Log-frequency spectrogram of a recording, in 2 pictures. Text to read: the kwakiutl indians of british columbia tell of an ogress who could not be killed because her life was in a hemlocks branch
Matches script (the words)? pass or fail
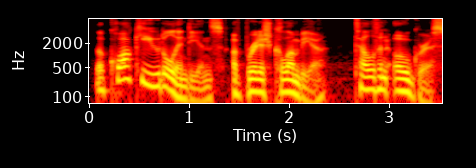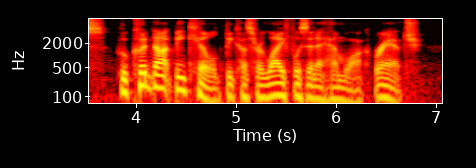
fail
